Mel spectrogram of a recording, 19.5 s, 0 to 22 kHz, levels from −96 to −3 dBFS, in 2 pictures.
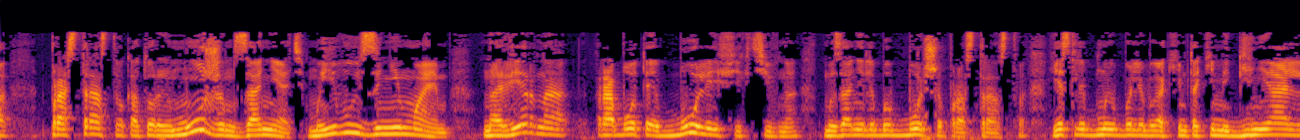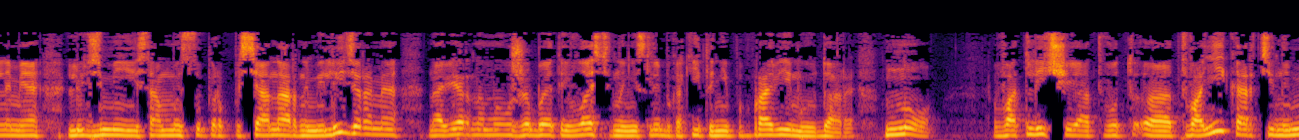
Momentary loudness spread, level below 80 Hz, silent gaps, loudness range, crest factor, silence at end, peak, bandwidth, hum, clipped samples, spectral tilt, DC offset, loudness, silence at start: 7 LU; -50 dBFS; none; 2 LU; 18 dB; 0 s; 0 dBFS; 8.8 kHz; none; under 0.1%; -5 dB/octave; under 0.1%; -18 LUFS; 0 s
